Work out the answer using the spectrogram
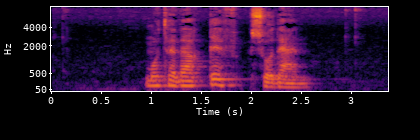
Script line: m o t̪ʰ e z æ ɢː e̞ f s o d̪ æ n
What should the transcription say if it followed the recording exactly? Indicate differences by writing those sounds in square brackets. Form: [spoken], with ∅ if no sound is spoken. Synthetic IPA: m o t̪ʰ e [v] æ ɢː e̞ f [ʃ] o d̪ æ n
